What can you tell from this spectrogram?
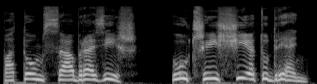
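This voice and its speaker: A woman's voice: on the high side, animated, measured pace, no echo, studio quality. A woman voicing a fussy, scheming male fur-shop owner who snaps at staff and coos at clients. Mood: snapping. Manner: snapping, then oily and cooing.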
